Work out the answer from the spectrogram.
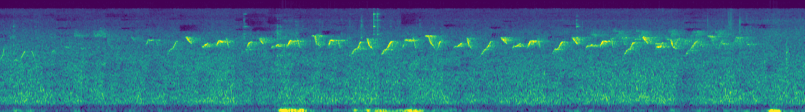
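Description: Faint birdsong: a small bird sings a fast run of short high chirps for about five seconds, starting about two seconds in, over a low steady hiss. There are a few soft low thumps.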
